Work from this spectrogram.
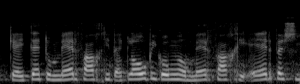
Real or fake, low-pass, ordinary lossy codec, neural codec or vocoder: fake; 7.2 kHz; Opus, 24 kbps; codec, 16 kHz, 4 kbps, FreqCodec, larger model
